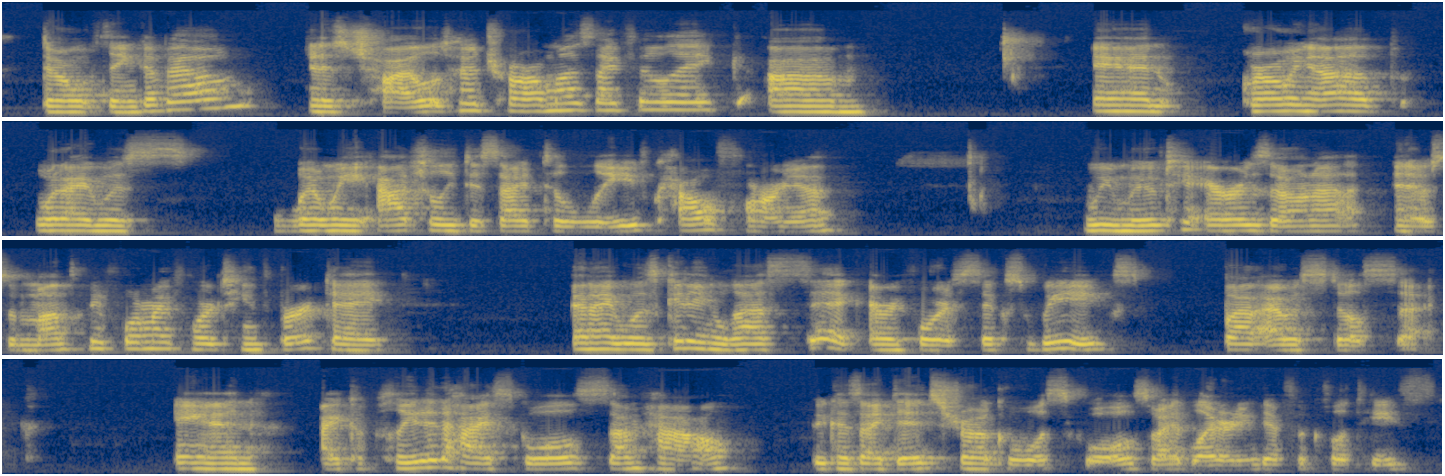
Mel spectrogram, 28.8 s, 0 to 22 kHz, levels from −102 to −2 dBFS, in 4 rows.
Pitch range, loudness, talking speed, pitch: 190-230 Hz, -17 LUFS, 145 wpm, 200 Hz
